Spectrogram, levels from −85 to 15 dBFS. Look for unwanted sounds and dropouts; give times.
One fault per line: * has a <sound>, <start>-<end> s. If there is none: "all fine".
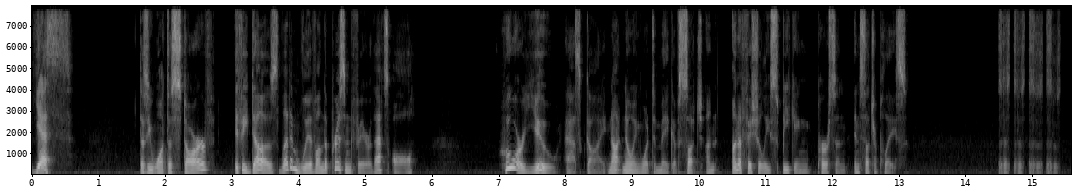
* has a laugh, 14.5-15.4 s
